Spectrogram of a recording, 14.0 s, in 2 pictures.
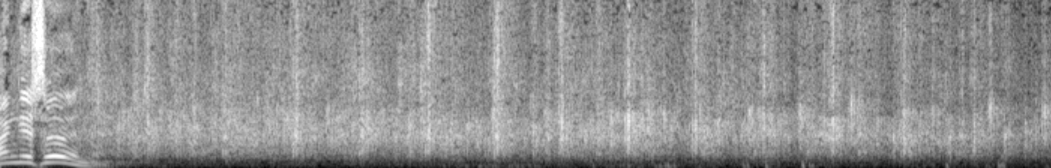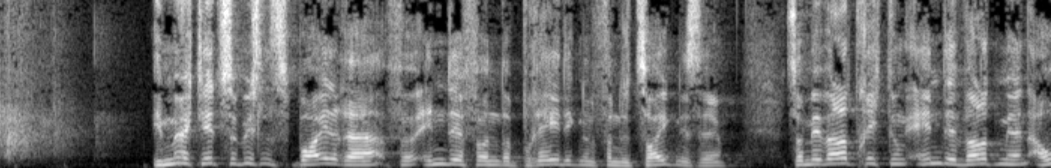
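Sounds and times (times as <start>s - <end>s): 
speech: 0.0s - 0.9s, 8.0s - 13.9s
audience applause: 0.0s - 7.6s.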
